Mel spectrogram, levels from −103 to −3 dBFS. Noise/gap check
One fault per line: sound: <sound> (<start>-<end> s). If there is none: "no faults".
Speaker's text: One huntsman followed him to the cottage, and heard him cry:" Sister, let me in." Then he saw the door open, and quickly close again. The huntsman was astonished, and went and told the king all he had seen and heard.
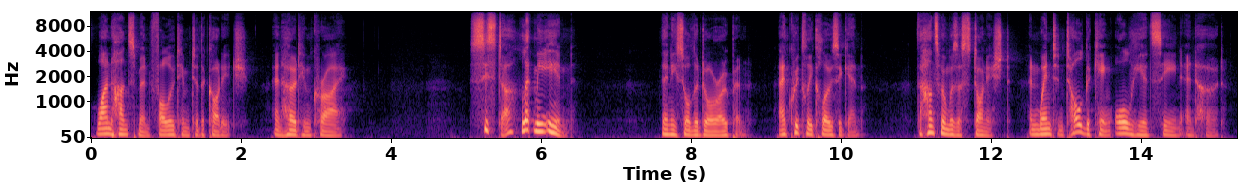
no faults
